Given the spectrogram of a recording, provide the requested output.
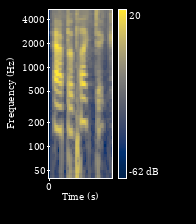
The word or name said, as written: apoplectic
